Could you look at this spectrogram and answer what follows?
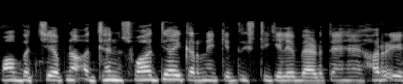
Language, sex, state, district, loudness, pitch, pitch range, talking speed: Hindi, male, Uttarakhand, Uttarkashi, -16 LUFS, 190 Hz, 185-200 Hz, 220 wpm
